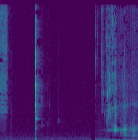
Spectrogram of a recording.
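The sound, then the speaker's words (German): A short sharp click, a brief silence, then mineral water pours into a glass, splashing and fizzing with a bubbly, crackling texture that keeps going to the end. “Kann ich Ihnen ein Glas Wasser anbieten?”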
